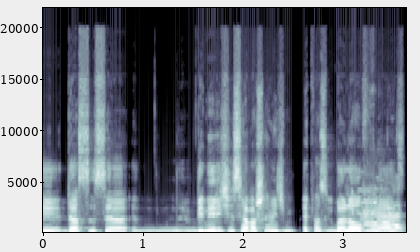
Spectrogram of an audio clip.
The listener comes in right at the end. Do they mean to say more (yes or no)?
yes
